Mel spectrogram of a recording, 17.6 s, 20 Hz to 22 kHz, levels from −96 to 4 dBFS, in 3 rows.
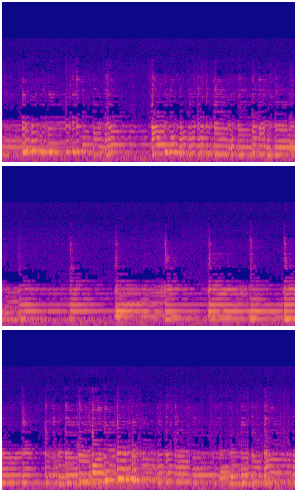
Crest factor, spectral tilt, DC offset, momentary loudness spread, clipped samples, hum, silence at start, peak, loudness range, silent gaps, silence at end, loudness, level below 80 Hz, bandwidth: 18 dB; -9.5 dB/octave; under 0.1%; 11 LU; under 0.1%; none; 0 s; -12 dBFS; 6 LU; none; 0 s; -31 LUFS; -52 dBFS; 9.4 kHz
